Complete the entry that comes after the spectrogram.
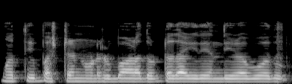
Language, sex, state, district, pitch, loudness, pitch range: Kannada, male, Karnataka, Koppal, 140 Hz, -16 LUFS, 135-140 Hz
